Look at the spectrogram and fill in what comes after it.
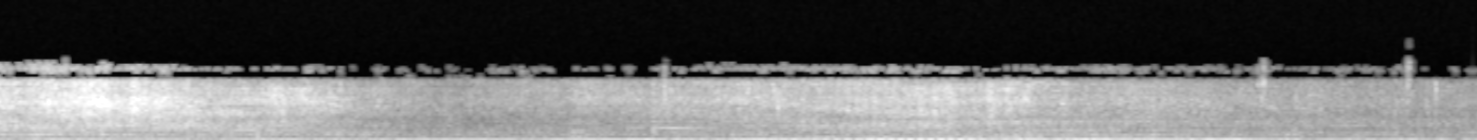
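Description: Street traffic with a motor vehicle's engine running close by, a low hum that grows louder through the middle and eases toward the end.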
